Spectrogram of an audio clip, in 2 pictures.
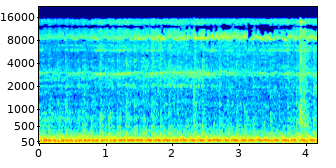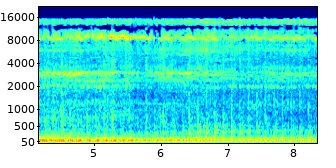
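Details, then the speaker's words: Supercharged Vortech 2V V8 on Holley Terminator X EFI, still untuned, idling at about 29°F: loud lumpy idle with a rapid regular puffing tick from a driver's-side header exhaust leak that feeds fresh air to the O2 sensor, causing false lean readings. "before i start the car it does have an exhaust leak right now so it is it's still untuned"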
